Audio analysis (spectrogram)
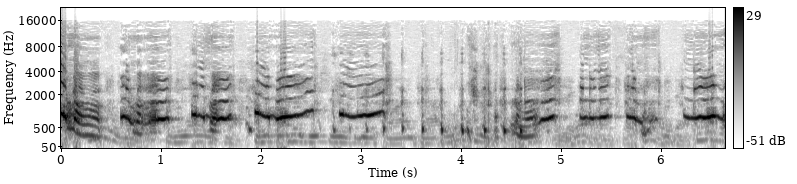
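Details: Two pet dogs indoors making funny vocal sounds: a run of wavering, whining moans that rise and fall, repeated in short bursts, mixed with human talk and laughter in a small room.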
